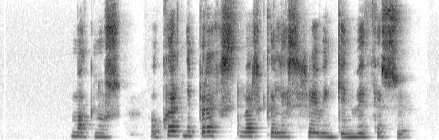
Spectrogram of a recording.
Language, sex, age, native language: Icelandic, female, 40-49, Icelandic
